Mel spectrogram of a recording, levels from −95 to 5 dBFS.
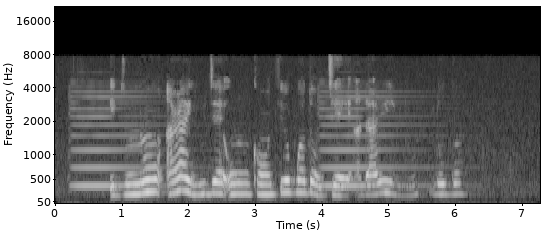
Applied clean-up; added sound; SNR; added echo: none; Bowed string instrument; 13 dB; none.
